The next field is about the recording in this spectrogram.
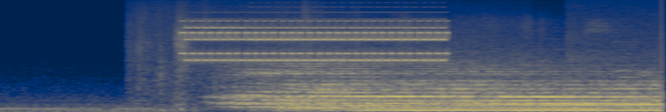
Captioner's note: ringing continues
